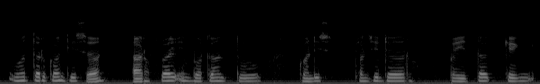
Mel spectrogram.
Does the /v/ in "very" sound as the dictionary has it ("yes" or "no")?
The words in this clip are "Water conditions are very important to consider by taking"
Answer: no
